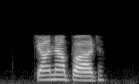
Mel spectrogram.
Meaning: 1. road, path, way, route 2. means, way, manner, method, process
- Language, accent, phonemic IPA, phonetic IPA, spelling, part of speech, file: Armenian, Eastern Armenian, /t͡ʃɑnɑˈpɑɾ/, [t͡ʃɑnɑpɑ́ɾ], ճանապարհ, noun, Hy-ճանապարհ.ogg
